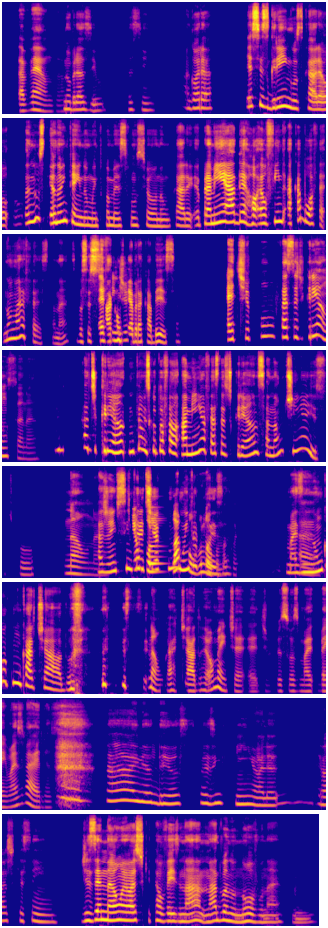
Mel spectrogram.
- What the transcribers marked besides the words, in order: unintelligible speech; laugh; unintelligible speech; tapping
- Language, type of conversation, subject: Portuguese, advice, Como posso dizer não em grupo sem me sentir mal?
